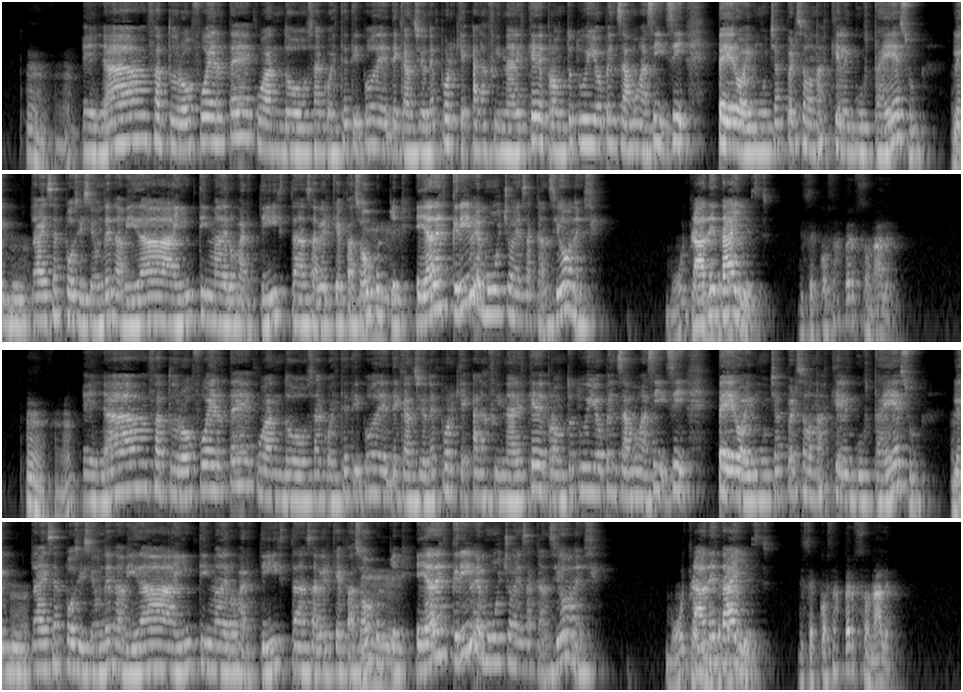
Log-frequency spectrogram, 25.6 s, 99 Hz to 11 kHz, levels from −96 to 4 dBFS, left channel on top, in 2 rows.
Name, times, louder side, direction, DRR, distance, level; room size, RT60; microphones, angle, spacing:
voice 1, 0.3-1.0 12.7-13.2 17.6-18.2 21.6-22.5 23.4-24.8, right 5 dB, 80° right, 7 dB, 0.4 m, -33 dB
voice 2, 1.1-12.2 12.7-20.7 22.0-22.8, left 2 dB, 30° left, 3 dB, 0.7 m, -26 dB
5.5 x 3.2 x 2.7 m, 0.42 s
head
